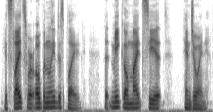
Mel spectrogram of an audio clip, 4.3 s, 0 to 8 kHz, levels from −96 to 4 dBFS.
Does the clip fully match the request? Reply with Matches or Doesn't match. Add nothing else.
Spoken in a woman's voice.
Doesn't match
